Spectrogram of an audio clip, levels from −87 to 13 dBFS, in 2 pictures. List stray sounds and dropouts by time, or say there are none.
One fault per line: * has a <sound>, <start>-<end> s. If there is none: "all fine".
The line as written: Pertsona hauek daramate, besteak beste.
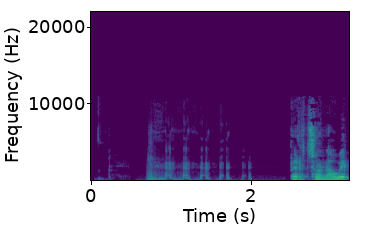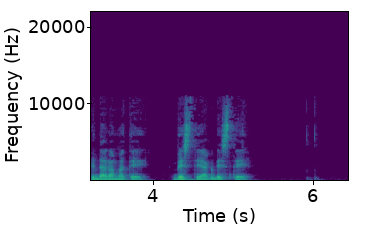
* has a laugh, 0.7-2.0 s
